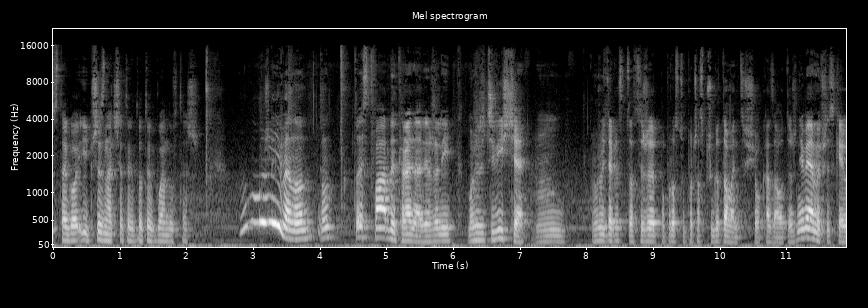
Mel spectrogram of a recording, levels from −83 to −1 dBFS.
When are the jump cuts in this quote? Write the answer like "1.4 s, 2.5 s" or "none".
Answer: 4.0 s, 6.1 s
